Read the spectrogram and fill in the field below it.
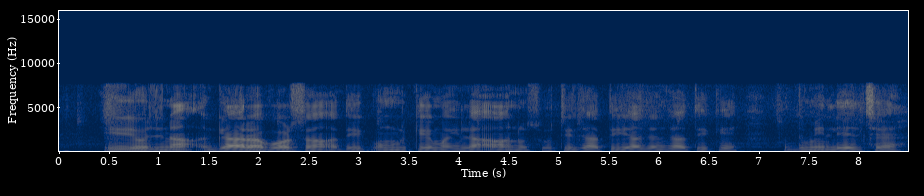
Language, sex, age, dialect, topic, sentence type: Maithili, male, 31-35, Eastern / Thethi, banking, statement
